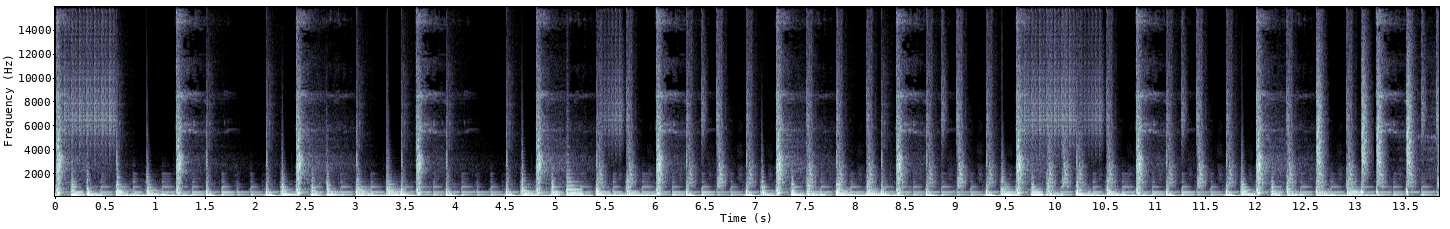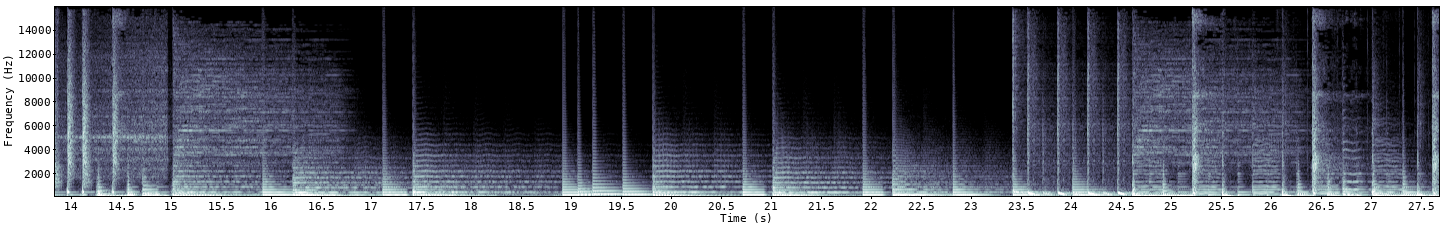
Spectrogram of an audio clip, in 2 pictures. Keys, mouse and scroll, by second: 4.4 click, 4.8 double click, 5.5 ctrl+click, 6.6 ctrl+r, 7.3 click, 9.6 ctrl+r, 10.1 click, 11.2 ctrl+click, 12.7 click, 14.6 click, 17.4 ctrl+z, 18.7 click, 20.6 click, 20.8 double click, 22.8 click, 23.0 double click, 23.9 click, 25.0 click, 27.2 click.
